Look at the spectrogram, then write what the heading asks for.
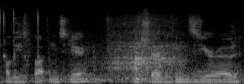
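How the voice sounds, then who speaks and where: A man with a fairly low voice talks through a hands-on equipment demonstration. He is informal and halting, often thinking aloud as he works. The recording is very noisy. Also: completely flat delivery. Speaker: instructor demonstrating audio equipment. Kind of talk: casual hands-on tutorial. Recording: clearly noisy room recording with handling sounds.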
